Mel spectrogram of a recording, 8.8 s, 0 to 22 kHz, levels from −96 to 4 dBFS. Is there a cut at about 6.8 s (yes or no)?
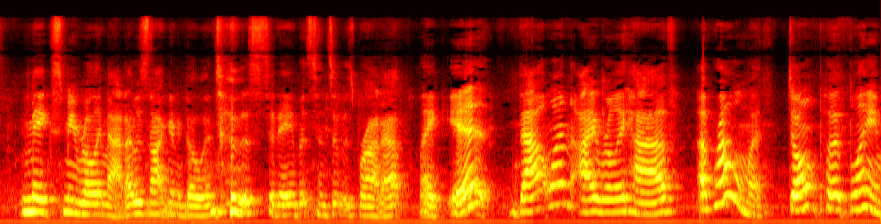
yes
